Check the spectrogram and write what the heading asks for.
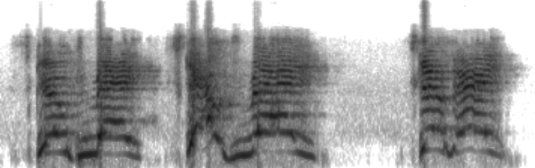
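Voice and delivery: high, loud re-enacted yelling; retold yell. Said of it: "When I yelled at that man".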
